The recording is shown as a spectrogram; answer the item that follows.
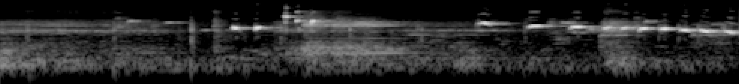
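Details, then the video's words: A female Greater Green Leafbird sings a lively, full-throated song of sharp chirps and clear whistles, ending in a quick descending series of bright, slurred notes. "Cucak ijo betina paling gacor ngeplong isian super mewah"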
